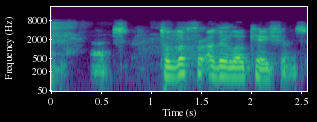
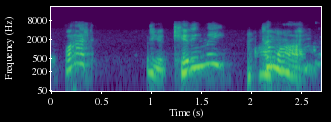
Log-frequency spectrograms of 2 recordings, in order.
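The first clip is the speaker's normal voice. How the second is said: incredulous outrage; 8 semitones higher than usual. Real, not acted. Speaker outraged at tower company.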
